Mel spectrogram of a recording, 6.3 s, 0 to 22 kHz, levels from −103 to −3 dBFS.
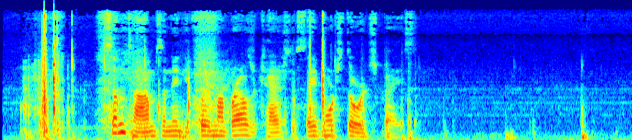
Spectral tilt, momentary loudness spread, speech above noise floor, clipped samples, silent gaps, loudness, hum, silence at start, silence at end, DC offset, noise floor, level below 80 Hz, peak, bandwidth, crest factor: -4.5 dB/octave; 19 LU; 33 dB; under 0.1%; none; -23 LUFS; none; 0.2 s; 0.45 s; under 0.1%; -57 dBFS; -46 dBFS; 0 dBFS; 16.5 kHz; 26 dB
